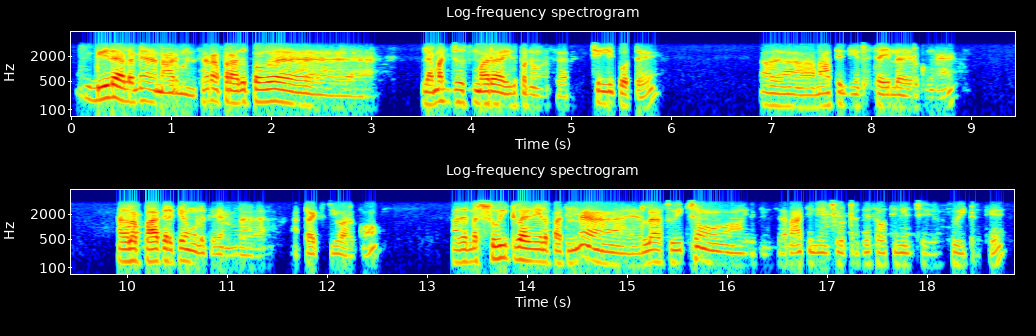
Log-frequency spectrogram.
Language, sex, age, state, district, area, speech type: Tamil, male, 30-45, Tamil Nadu, Virudhunagar, rural, conversation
